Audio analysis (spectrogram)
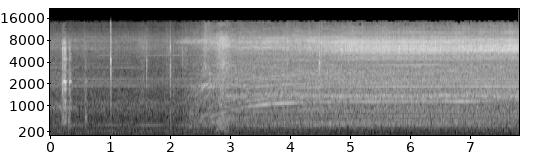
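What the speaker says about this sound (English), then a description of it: "Basically, the beans are going to spin in the hot air popcorn popper" Coffee beans roasting in a hot air popcorn popper give a steady, loud whooshing blower roar that builds after a few sharp clicks at the start and then holds evenly to the end.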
